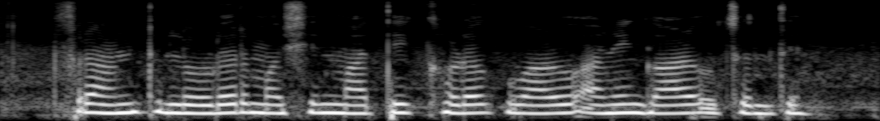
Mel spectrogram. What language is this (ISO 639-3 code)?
mar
